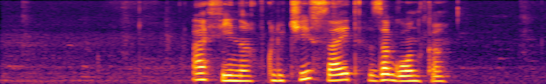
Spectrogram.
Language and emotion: Russian, neutral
